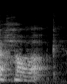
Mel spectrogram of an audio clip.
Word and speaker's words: Haack: Yeah, Viktoria Haack. Haack, the Herald Angels sing.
